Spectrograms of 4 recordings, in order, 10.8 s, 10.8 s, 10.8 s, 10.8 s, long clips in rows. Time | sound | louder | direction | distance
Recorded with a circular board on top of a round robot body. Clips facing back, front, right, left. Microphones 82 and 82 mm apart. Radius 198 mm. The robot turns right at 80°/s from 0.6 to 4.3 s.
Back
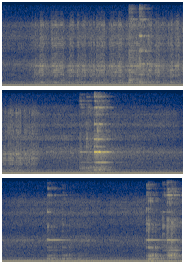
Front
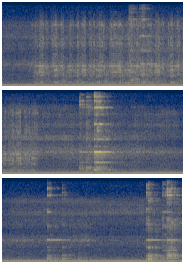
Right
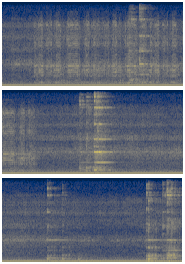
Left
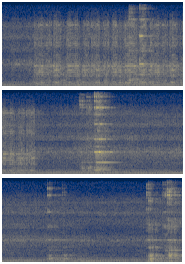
2.5 | a clink | even, right 1 dB | 150° left | 9.5 m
